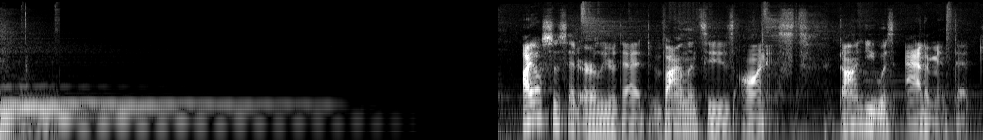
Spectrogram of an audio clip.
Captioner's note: transition ding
